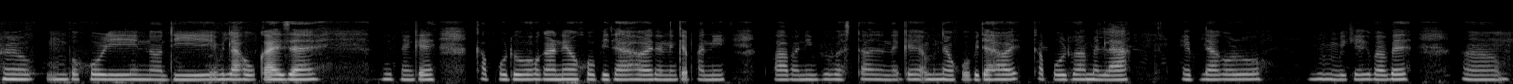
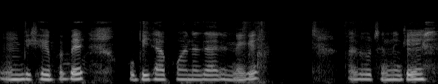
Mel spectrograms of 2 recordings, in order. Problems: none marked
